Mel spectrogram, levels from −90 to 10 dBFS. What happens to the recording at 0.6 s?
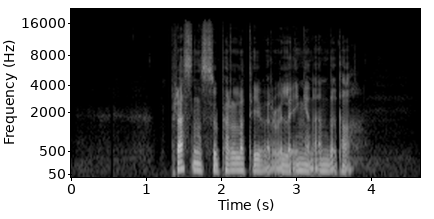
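A gap at a join of encoded pieces opens just before that point, from 0.53 to 0.56 s. The speech stops for about 33 ms, then resumes where it left off, because separately encoded segments were joined with their start delay and end padding left in.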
